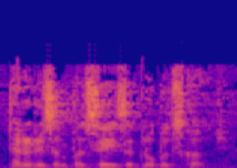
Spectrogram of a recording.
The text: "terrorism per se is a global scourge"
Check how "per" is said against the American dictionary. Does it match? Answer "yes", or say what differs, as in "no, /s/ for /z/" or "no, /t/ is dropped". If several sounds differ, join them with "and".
yes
